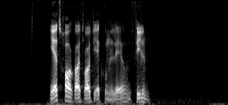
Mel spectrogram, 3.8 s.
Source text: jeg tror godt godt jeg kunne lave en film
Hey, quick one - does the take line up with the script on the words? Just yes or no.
yes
